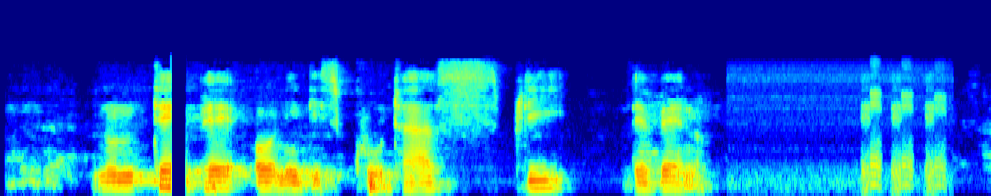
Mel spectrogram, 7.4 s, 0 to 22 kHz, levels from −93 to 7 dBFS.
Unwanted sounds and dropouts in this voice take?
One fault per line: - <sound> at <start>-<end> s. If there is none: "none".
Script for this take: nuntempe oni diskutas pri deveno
- dropout at 1.3-1.4 s
- laugh at 6.5-7.1 s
